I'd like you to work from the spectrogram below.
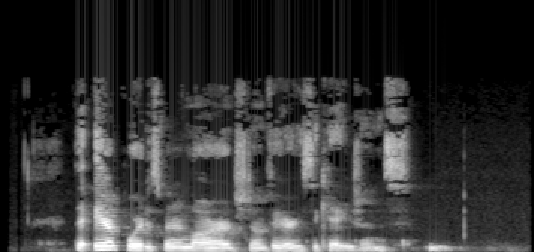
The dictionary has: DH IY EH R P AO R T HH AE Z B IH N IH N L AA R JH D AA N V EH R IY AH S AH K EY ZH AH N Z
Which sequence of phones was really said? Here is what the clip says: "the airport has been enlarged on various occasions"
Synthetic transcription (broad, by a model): DH IY EH R P AO R T HH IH Z B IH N IH N L AA R JH D N V EH R IY AH S AH K EY ZH AH N Z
